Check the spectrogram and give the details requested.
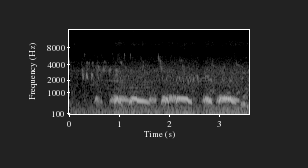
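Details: Wild spotted dove cooing in a series of soft, low, slightly descending hoots, some notes run together in pairs, with faint high chirps of other small birds in the background.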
